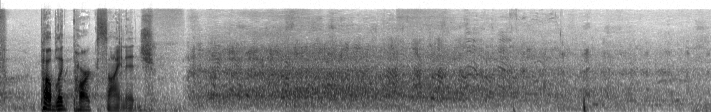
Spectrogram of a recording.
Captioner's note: laughter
